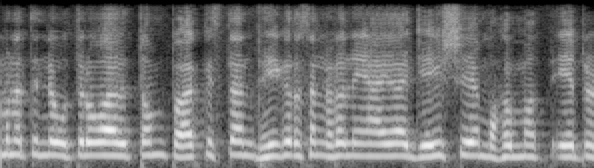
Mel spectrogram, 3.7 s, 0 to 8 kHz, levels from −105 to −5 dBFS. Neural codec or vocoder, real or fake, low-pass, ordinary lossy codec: codec, 16 kHz, 1.1 kbps, Voila-Tokenizer; fake; 7.2 kHz; none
